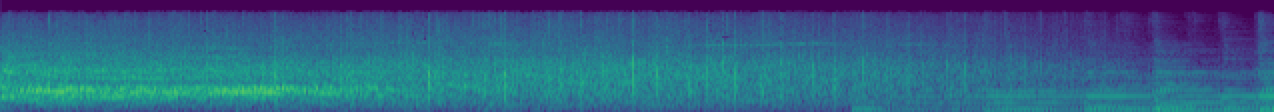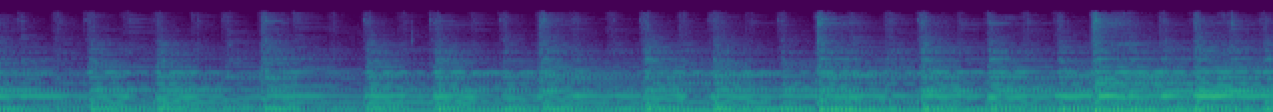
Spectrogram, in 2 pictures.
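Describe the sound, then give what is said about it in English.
An audience applauds to welcome a band. Dense clapping fades over about four seconds as the band begins to play, and rhythmic strummed instrumental music continues alone. “Please welcome”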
